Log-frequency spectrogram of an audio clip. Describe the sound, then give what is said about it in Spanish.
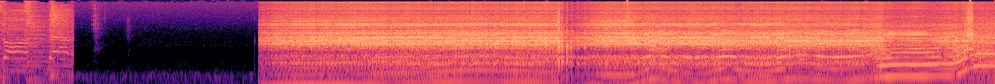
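Engine of a barchetta race car revving, after a brief snatch of music and a short quiet pause: a loud, sustained roar whose pitch wavers up and down repeatedly, then climbs higher near the end. “Supongo que no se le hará nada raro a Ángela Vilariño escuchar este sonido, el sonido de su barqueta.”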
